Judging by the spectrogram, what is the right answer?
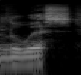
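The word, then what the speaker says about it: Luis: more minutes to RJ Lewis uh is it Lewis or Lise I've heard it pronounced both ways by announcers this year I've got it's Lewis R.J Lewis um and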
